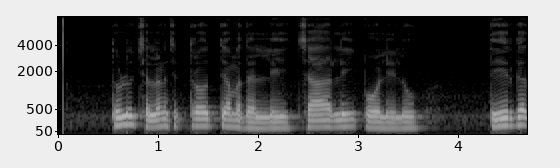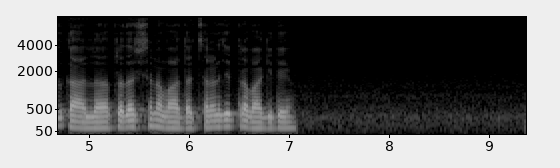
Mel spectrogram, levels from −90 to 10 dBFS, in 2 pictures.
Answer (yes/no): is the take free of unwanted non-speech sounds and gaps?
yes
